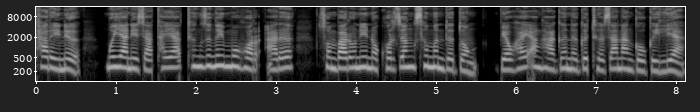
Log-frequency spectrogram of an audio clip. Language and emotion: Bodo, neutral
